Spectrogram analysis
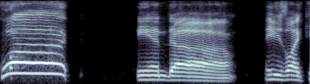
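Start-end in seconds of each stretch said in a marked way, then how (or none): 0.0-0.7 loud, much higher burst of disbelief; shocked shout. Retold or imitated. Traveler told Bigfoot closed the interstate, shocked shout. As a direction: yell it like you can't believe your ears. Retold driver hearing about Bigfoot.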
